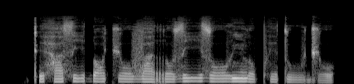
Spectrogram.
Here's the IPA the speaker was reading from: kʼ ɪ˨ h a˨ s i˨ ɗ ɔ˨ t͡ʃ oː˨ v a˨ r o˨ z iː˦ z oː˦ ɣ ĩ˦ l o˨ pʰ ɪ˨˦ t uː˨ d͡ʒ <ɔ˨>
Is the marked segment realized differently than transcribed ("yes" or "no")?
yes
